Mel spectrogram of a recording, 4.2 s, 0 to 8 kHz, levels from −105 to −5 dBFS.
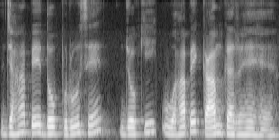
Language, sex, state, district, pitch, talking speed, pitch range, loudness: Hindi, male, Jharkhand, Deoghar, 155 Hz, 170 wpm, 140-175 Hz, -20 LUFS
